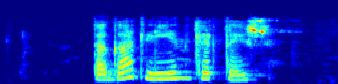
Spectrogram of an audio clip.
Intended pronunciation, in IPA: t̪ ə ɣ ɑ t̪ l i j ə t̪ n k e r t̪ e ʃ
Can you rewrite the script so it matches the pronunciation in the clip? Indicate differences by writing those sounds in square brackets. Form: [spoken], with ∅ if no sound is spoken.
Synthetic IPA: t̪ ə ɣ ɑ t̪ l i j ə [∅] n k e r t̪ e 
